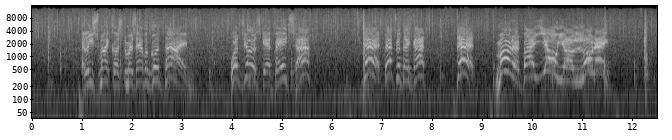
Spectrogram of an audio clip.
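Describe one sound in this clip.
A man speaks nearby, tense and urgent.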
